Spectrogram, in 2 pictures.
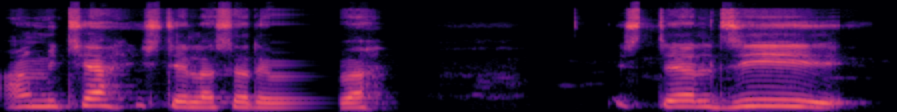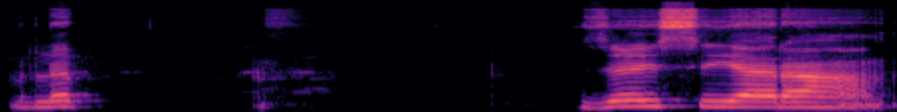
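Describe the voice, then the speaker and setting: A man with a high voice chats casually on a live stream, taking his time over each word. He greets viewers one by one and teases them playfully as he reads out their comments. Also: fairly even intonation, extremely slow, pauses often, a little mellow.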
